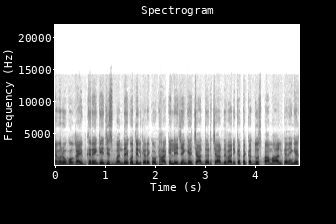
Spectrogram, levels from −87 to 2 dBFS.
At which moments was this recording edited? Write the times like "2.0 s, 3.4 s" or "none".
none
